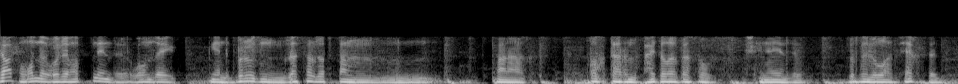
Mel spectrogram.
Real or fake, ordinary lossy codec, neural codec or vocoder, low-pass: fake; none; codec, 16 kHz in and 24 kHz out, 1.1 kbps, FireRedTTS-2 codec; 3.6 kHz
